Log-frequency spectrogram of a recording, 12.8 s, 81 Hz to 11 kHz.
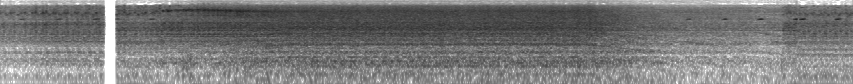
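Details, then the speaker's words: Tata 2518 BS4 tipper diesel truck with complaints of knocking, tractor-like noise and black smoke. After the No. 4 injector was refitted and the engine started, it gives a steady, even idle with no knocking or hunting; the noise is gone, a normal idle. "Fitting करने के बाद गाड़ी start किया हैं यह तब तक का आवाज बंद हो गया है"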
